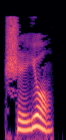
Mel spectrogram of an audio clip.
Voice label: "使用 shi yong", Chinese; cyberchinese

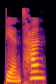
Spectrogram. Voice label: "点餐", Chinese; dian can

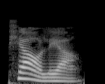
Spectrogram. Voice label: "漂亮" piao liang, chinese; cyberchinese

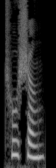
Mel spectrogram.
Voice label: "出生" chu sheng, chinese

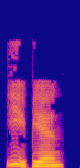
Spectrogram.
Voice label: "一边" yi bian, chinese

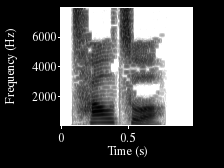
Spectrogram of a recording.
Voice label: "cao1zuo4", Chinese; cyberchinese

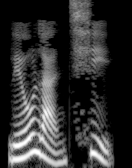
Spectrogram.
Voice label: "浏览器" liu lan qi, chinese

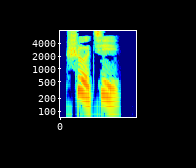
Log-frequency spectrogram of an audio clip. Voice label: "设计" she ji, chinese; cyberchinese

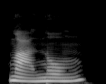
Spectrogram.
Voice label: "ma3nong2", Chinese; cyberchinese

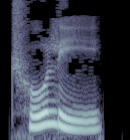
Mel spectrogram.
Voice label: "chu3li3", Chinese; cyberchinese

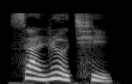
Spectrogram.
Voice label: "san4re4qi4", Chinese; cyberchinese

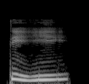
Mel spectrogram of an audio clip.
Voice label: "第一" di yi, chinese

